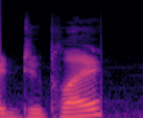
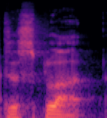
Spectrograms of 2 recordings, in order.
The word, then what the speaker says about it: Desplat: So we have Dunkirk, who is done by Hans Zimmer, Phantom Thread, Jonny Greenwood, Shape of Water, Alexandre Duplay. Is that how you say it? Duplay? – Probably. – All right. Desplat.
